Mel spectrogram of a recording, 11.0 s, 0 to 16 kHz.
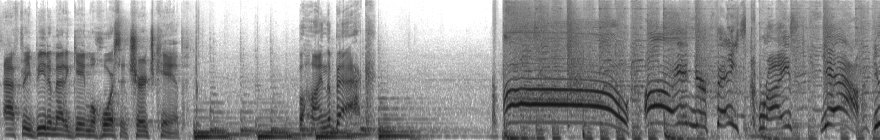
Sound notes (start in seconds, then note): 2.3 playful music; 6.2 cheering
